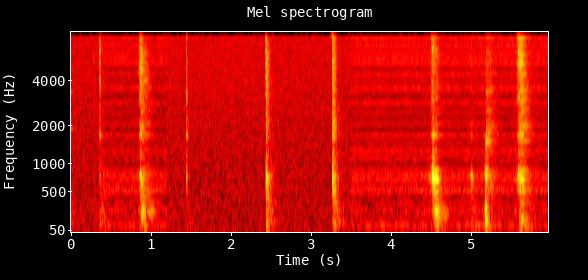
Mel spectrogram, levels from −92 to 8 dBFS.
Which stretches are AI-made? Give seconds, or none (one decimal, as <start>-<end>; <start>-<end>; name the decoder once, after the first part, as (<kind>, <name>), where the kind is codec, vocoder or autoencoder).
0.4-1.2 (vocoder, HiFi-GAN); 3.5-6.0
